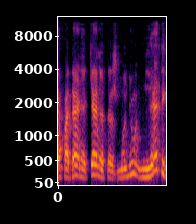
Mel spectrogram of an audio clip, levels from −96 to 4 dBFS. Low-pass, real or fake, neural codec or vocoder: 10.8 kHz; fake; codec, 24 kHz, 3 kbps, HILCodec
